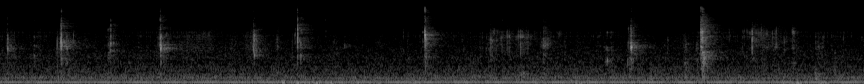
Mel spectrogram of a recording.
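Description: Close-miked chewing of sauced fried chicken: soft wet mouth sounds with scattered sharp clicks and smacks every second or so, over a low steady hum.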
